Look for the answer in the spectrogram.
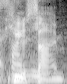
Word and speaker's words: Syme: It's spelled S-Y-M-E. – Syme. – I don't know if that, is it Syme or is it Hugh Syme.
